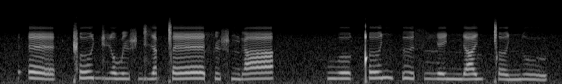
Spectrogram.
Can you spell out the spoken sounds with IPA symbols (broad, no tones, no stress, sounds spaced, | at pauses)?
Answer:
ʔ ɛ | ǁ o d͡ʑ ɔ w i ʂ d͡ʑ a ǀ ɛː ɬ i ʂ ŋ ɡ aː | w o ǃ ɤ ɲ ʔ ɯ s ɮ e ɲ a ʎ ǀ ɤ ɲ u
